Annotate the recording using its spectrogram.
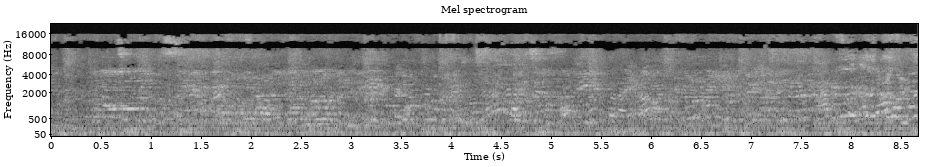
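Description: A crowd of people chatters in a large echoing space.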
